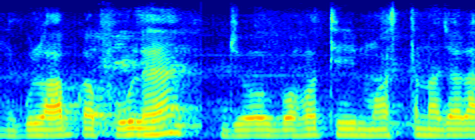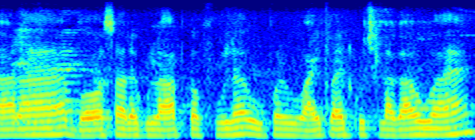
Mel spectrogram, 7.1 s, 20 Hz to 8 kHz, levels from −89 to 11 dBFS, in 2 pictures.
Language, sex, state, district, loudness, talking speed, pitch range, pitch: Hindi, male, Bihar, Sitamarhi, -24 LUFS, 210 wpm, 125-140 Hz, 130 Hz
